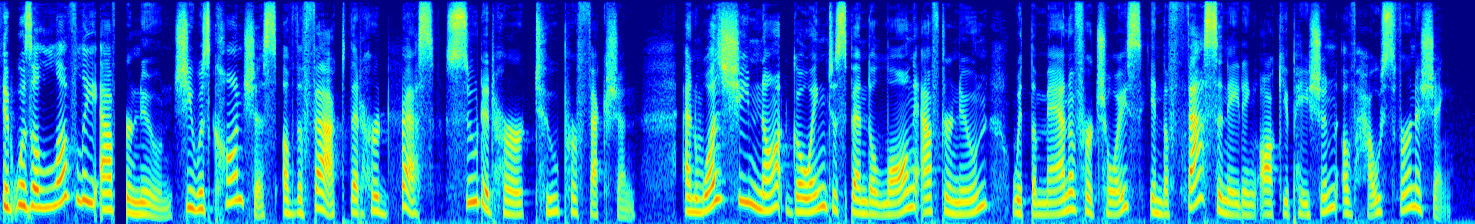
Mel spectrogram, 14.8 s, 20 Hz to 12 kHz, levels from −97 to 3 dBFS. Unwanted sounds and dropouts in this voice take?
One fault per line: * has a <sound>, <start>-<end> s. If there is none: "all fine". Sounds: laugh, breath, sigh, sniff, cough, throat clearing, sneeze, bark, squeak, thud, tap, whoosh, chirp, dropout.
* has a dropout, 1.2-1.3 s
* has a dropout, 3.9-4.0 s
